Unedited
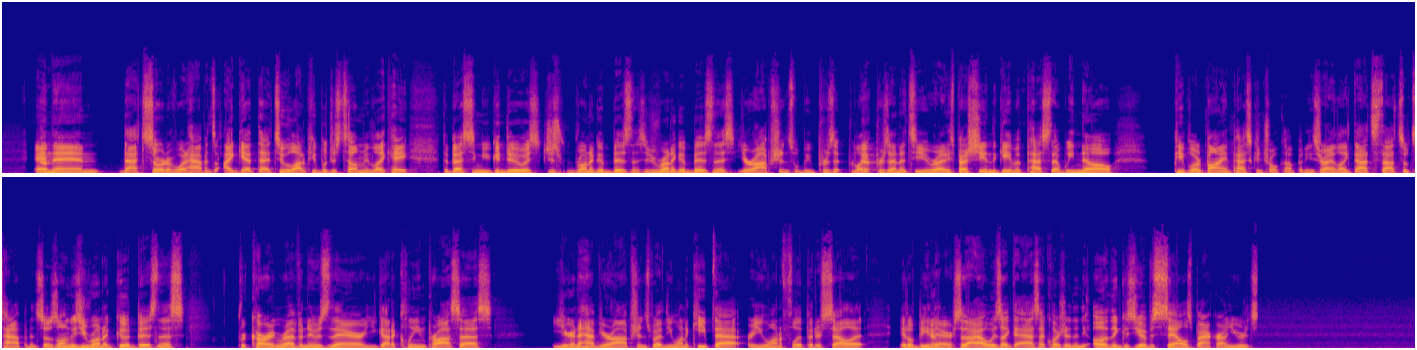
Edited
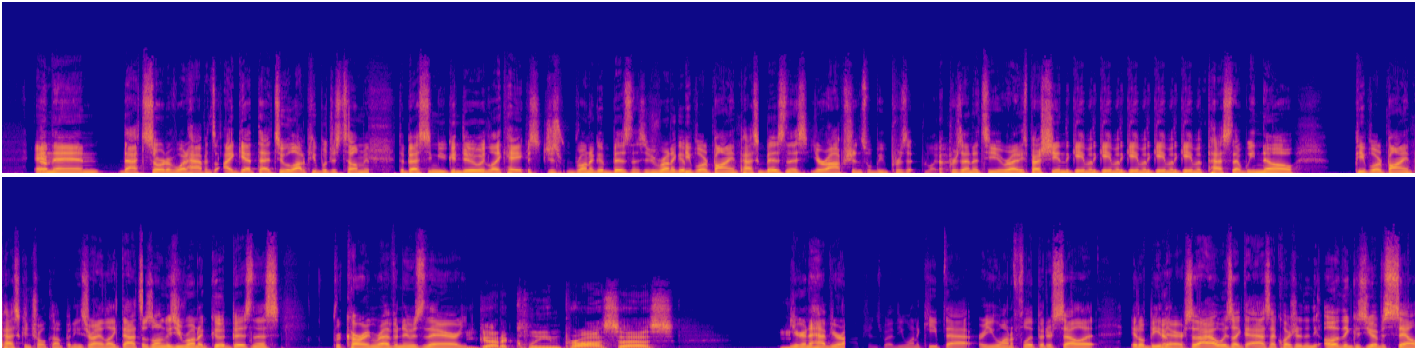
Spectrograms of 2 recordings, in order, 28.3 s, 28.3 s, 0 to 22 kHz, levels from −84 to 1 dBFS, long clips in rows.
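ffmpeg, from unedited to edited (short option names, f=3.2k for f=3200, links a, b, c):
-filter_complex "[0:a]asplit=15[a][b][c][d][e][f][g][h][i][j][k][l][m][n][o];[a]atrim=end=3.662[p];[b]atrim=start=4.098:end=5.262[q];[c]atrim=start=3.658:end=4.102[r];[d]atrim=start=5.258:end=6.832[s];[e]atrim=start=11.758:end=12.492[t];[f]atrim=start=6.828:end=8.64,asetpts=PTS-STARTPTS,afade=t=out:st=1.322:d=0.49[u];[g]atrim=start=8.64:end=10.172,asetpts=PTS-STARTPTS,afade=t=in:d=0.004:c=hsin[v];[h]atrim=start=9.898:end=10.172[w];[i]atrim=start=9.898:end=10.172[x];[j]atrim=start=9.898:end=10.172[y];[k]atrim=start=9.898:end=13.722[z];[l]atrim=start=14.578:end=17.824[aa];[m]atrim=start=17.82:end=19.7,asetpts=PTS-STARTPTS,asetrate=25578,aresample=44100[ab];[n]atrim=start=19.696:end=20.24,asetpts=PTS-STARTPTS,afade=t=out:st=0.54:d=0.004:c=hsin[ac];[o]atrim=start=20.24,asetpts=PTS-STARTPTS,afade=t=in:d=1.56:c=qua[ad];[p][q]acrossfade=d=0.004:c1=hsin:c2=hsin[ae];[ae][r]acrossfade=d=0.004:c1=hsin:c2=hsin[af];[af][s]acrossfade=d=0.004:c1=hsin:c2=hsin[ag];[ag][t]acrossfade=d=0.004:c1=hsin:c2=hsin[ah];[u][v]concat=n=2:v=0:a=1[ai];[ah][ai]acrossfade=d=0.004:c1=hsin:c2=hsin[aj];[aj][w]acrossfade=d=0.004:c1=hsin:c2=hsin[ak];[ak][x]acrossfade=d=0.004:c1=hsin:c2=hsin[al];[al][y]acrossfade=d=0.004:c1=hsin:c2=hsin[am];[am][z]acrossfade=d=0.004:c1=hsin:c2=hsin[an];[an][aa]acrossfade=d=0.004:c1=hsin:c2=hsin[ao];[ao][ab]acrossfade=d=0.004:c1=hsin:c2=hsin[ap];[ac][ad]concat=n=2:v=0:a=1[aq];[ap][aq]acrossfade=d=0.004:c1=hsin:c2=hsin"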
